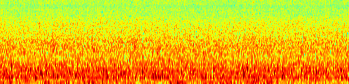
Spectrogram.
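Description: Water splashes and drips as a net is lifted from a stream.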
